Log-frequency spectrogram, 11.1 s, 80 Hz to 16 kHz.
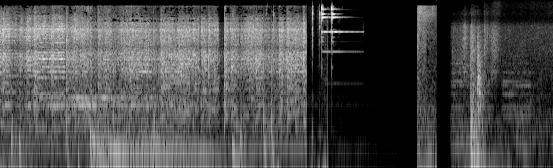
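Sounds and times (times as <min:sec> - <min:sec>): bell ding: 0:06.4 - 0:07.3.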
